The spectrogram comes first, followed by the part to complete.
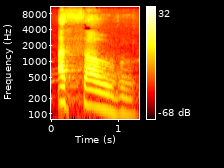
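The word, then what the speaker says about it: الثوب: So, brother, whenever there is a sun letter, you will not pronounce lam.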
